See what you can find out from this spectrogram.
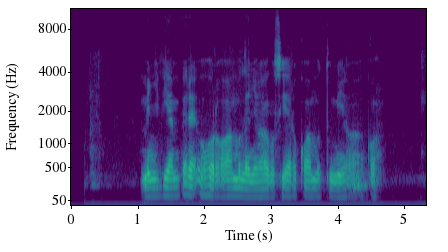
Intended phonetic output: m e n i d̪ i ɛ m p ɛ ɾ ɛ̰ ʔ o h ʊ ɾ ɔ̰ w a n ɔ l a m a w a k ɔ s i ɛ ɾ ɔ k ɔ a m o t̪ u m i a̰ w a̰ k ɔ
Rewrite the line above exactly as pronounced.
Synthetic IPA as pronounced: m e ɲ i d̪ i a m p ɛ ɾ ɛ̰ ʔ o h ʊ ɾ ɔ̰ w a m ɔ l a ɲ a w a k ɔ s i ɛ ɾ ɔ k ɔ a m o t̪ u m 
